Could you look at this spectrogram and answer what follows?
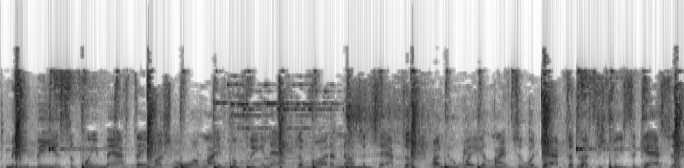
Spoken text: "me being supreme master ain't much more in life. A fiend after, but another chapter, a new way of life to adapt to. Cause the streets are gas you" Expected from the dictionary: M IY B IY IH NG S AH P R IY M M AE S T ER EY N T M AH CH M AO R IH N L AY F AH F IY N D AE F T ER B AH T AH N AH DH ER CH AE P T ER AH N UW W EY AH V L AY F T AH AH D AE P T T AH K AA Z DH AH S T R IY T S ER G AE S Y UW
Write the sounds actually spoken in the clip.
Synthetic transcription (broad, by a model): M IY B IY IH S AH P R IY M M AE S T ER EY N M AH CH M AO R IH N L AY F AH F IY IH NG AE F T ER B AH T AH N AH DH ER CH AE P T ER AH N UW W EY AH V L AY F T AH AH D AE P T T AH K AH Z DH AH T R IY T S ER G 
